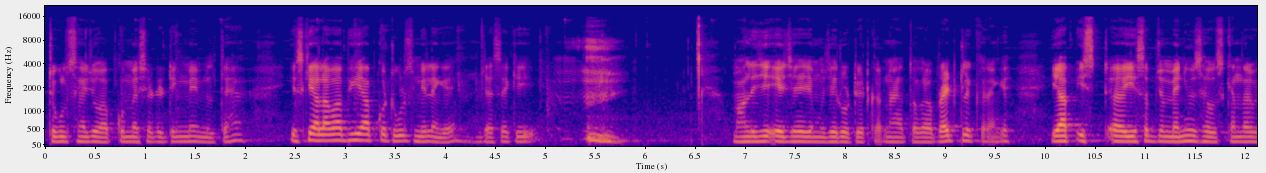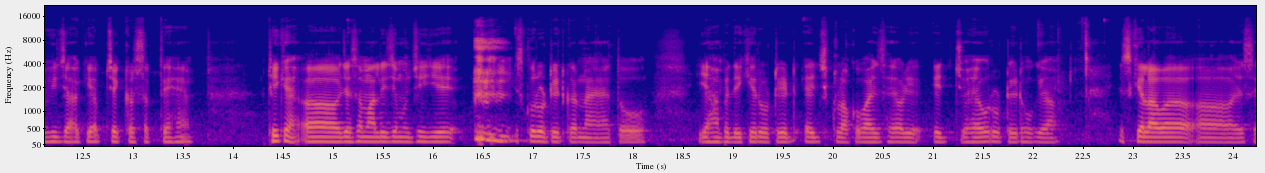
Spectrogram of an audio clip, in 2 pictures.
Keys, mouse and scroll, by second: 0.5 scroll down 1, 0.9 shift+middle click, 1.4 scroll up 1, 1.8 middle click, 2.3 scroll up 1, 2.7 shift+middle click, 3.4 Tab, 3.7 scroll up 1, 4.1 Tab, 4.8 scroll up 1, 5.2 shift+middle click, 5.9 click, 6.7-8.2 middle drag, 8.2 right click, 10.2 click, 15.2-17.6 middle drag, 17.6 right click, 20.0 click, 22.1 ctrl+z, 22.7 middle click, 23.7 right click.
